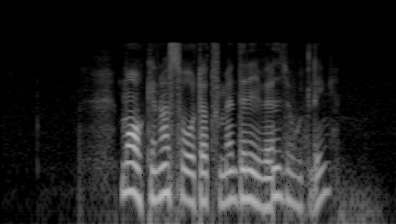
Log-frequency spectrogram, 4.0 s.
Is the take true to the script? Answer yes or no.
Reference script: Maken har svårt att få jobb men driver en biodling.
no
